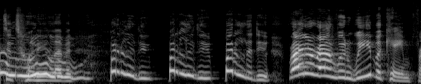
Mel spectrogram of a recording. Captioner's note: imitating siren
